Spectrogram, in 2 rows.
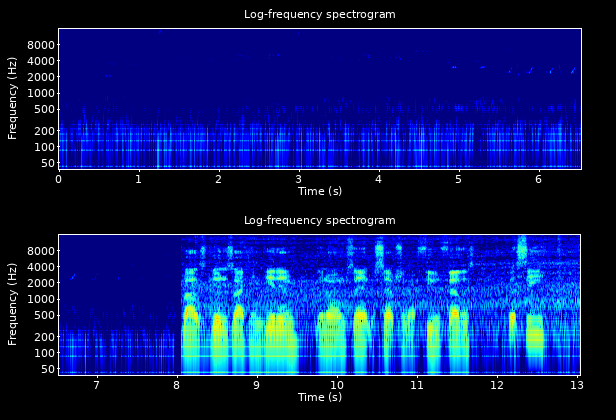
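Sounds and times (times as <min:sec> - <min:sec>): small bird chirping: 0:00.0 - 0:08.0.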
